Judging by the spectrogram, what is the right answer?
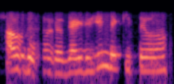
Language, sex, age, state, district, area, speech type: Kannada, female, 60+, Karnataka, Bangalore Rural, rural, conversation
